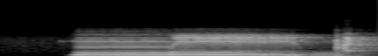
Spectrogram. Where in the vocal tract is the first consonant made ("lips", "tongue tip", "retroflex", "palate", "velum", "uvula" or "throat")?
lips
